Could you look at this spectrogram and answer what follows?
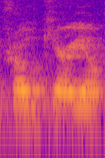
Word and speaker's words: prokaryote: sometimes have trouble remembering prokaryote versus eukaryote the one way i tell people to help remember pro rhymes with no prokaryotes have no nucleus you for eukaryotes you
